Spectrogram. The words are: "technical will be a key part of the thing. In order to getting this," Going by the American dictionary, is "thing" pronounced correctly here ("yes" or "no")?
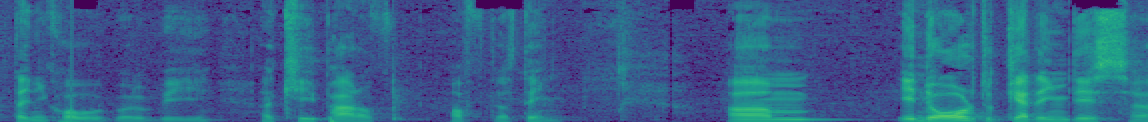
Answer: no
